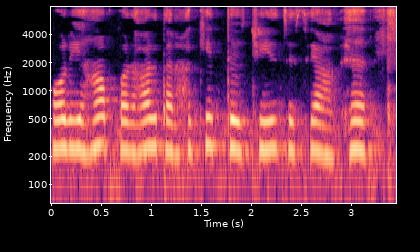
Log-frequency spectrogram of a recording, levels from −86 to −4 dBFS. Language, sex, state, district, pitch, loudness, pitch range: Hindi, female, Delhi, New Delhi, 235 Hz, -15 LUFS, 230-245 Hz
